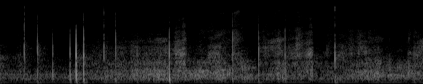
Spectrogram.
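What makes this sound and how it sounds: Long purple fingernails of both hands tap and scratch a pink paperboard notebook case or binder lying flat with paper inside. About a dozen sharp, dry clicks stand out over a soft, continuous scratching hiss. Each tap stops almost instantly with no ring.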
